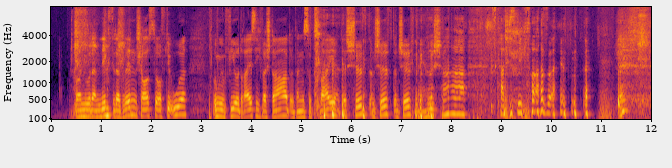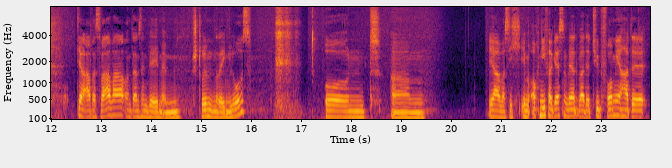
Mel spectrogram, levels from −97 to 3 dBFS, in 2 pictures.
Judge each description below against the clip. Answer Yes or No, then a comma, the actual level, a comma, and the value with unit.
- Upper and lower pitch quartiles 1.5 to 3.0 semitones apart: No, average, 4.8 semitones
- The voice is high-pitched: No, low, 135 Hz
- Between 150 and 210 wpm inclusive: Yes, average, 175 wpm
